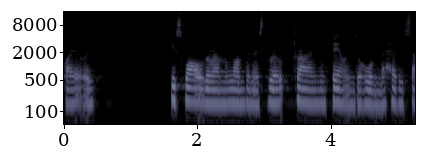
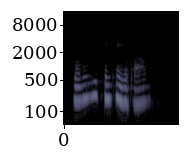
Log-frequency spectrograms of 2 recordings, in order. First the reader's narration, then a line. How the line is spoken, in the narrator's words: she asked softly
